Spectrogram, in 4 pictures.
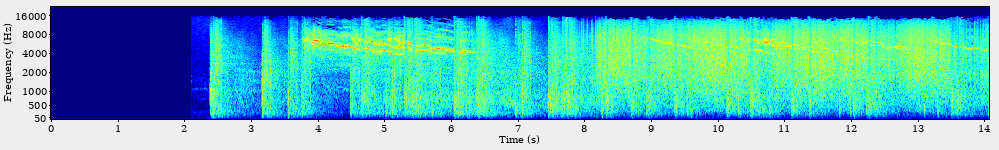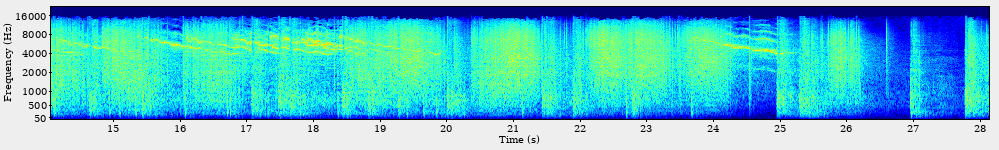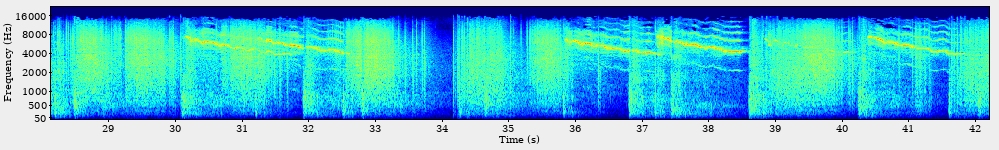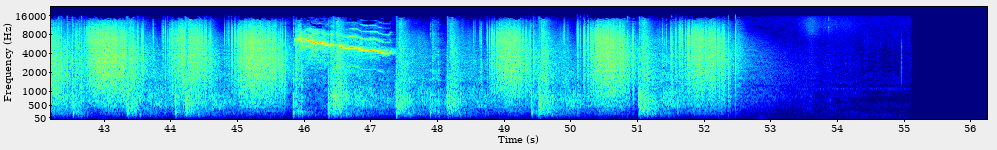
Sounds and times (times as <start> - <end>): Firecracker: 2.1 - 55.1.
